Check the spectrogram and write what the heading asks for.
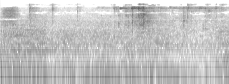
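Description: Light metallic clinking of rigging chain and hardware over a low, steady rumble.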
